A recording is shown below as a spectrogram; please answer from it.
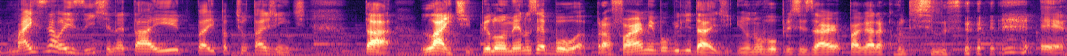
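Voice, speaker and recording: A young Brazilian man giving casual, slangy reaction commentary as a gaming YouTuber, expressive and prone to exclaiming. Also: fairly high pitch. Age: young adult. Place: small indoor room at a desk.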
